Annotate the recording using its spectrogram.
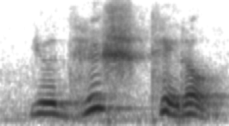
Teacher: पोटफोड्या श म्हणताना जीभ टाळ्याकडे जाते पण टाळ्याला चिकटत नाही, आणि ठ म्हणताना मात्र जीभ टाळ्याला चिकटते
